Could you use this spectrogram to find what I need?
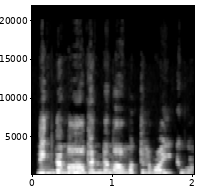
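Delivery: usual speaking voice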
